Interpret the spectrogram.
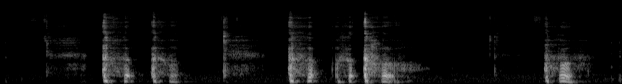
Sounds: Cough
